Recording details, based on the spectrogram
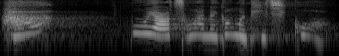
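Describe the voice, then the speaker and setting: A woman's voice: extremely high pitch, normal speed, sharp tone. An actress playing a curious young woman companion who keeps asking questions, in an audio drama. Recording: long reverb.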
